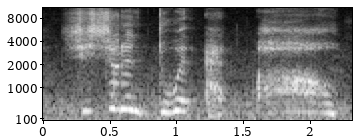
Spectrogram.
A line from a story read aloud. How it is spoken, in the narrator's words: Medina hissed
